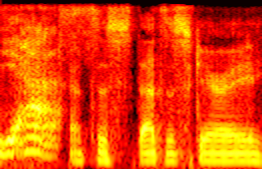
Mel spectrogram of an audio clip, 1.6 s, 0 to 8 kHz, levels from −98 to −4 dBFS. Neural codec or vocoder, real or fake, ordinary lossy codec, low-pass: codec, 16 kHz, 8 kbps, FunCodec, trained on LibriTTS, 25 frames a second; fake; AAC, 48 kbps; 7.2 kHz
